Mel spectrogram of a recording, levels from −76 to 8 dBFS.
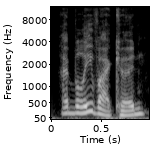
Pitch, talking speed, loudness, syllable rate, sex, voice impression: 165 Hz, 245 wpm, -16 LUFS, 7.9 syllables/s, male, masculine, very adult-like, slightly muffled, slightly refreshing, sincere, slightly elegant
